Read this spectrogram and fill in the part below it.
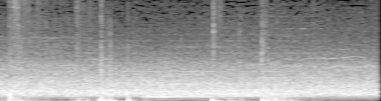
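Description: Heavy bodies thud hard onto the floor.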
